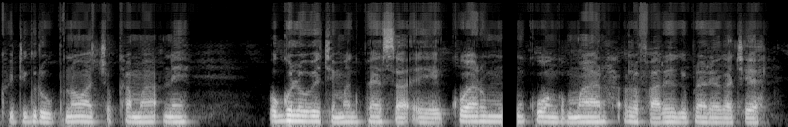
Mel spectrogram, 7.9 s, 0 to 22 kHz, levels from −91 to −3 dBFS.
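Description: Throughout the speech, the encoder is likely running short of bits in Opus compression's music mode, filling starved bands with folded or noise-like energy. Bandwidth stays full, but the voice sounds plainly grainy and rough, consistent with roughly 16 kbps.

At 5.01 s the player likely runs out of data or is blocked, causing a playback stall: output drops to silence for 154 ms, until 5.17 s, cutting the speech off mid-flow before it resumes.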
